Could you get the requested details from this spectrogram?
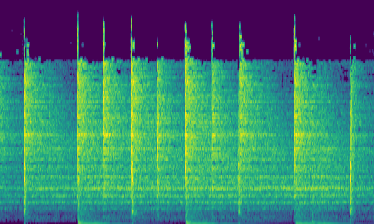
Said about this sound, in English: He's up on the ride cymbal now, and he's doing a pretty standard kind of a groove that you'll hear a lot that combines a cross stick with a rack tom hit along with the ride cymbal with the right hand. And it kind of sounds like this.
